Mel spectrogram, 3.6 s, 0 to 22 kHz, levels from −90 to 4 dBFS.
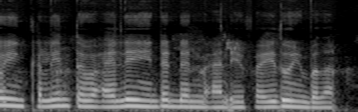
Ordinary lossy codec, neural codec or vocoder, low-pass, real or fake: none; none; none; real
